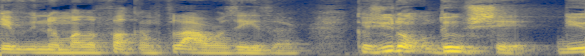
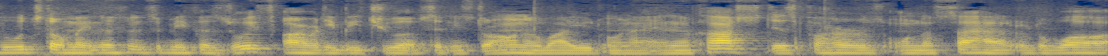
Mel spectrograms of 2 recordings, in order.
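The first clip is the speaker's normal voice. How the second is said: normal talking voice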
